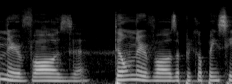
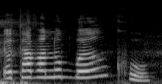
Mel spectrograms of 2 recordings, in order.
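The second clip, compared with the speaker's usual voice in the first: slow, higher-pitched unbothered reply; mock nonchalance; 8 semitones higher, slower than usual. Husband answering his angry wife, imitated as if nothing happened. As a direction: imitate someone casually oblivious, drawn out. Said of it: "como se nada tivesse acontecido".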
